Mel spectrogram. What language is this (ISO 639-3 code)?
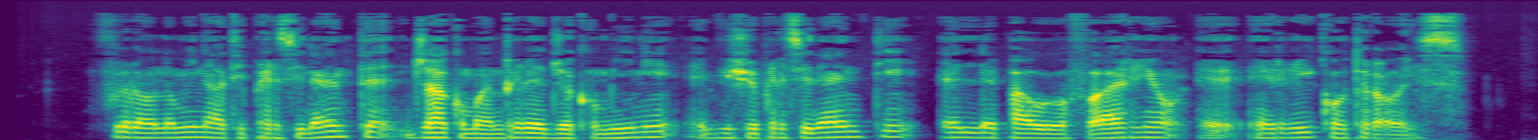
ita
